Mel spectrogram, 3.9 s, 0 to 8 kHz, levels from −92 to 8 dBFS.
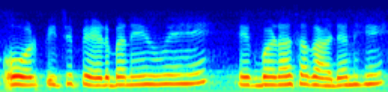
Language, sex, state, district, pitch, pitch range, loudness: Hindi, female, Madhya Pradesh, Bhopal, 260 Hz, 255-280 Hz, -16 LUFS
